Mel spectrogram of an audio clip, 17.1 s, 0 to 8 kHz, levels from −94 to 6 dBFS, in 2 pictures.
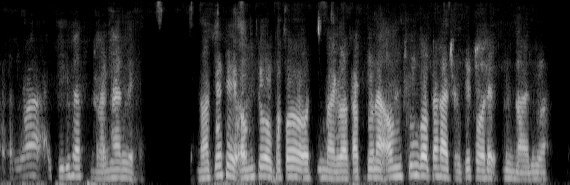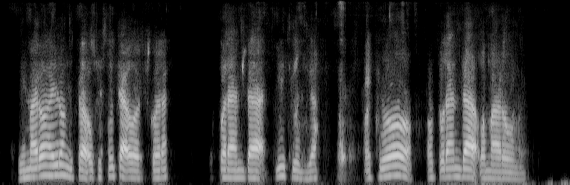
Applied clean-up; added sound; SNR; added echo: neural mask model Resemble Enhance denoiser.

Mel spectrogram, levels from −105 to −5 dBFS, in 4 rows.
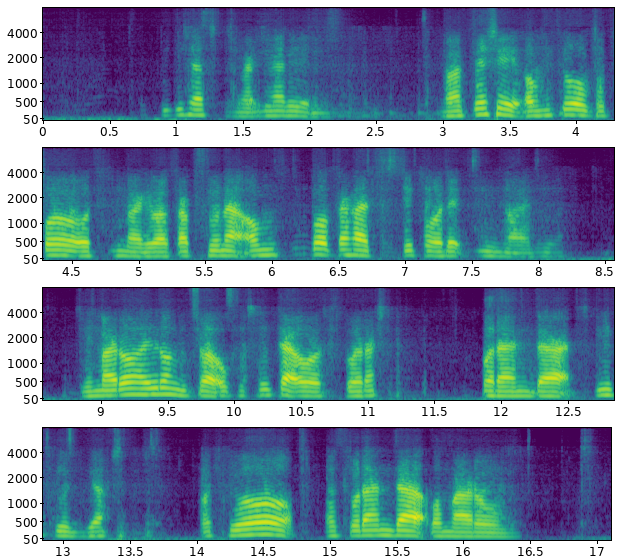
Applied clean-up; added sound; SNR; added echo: neural mask model DeepFilterNet 3.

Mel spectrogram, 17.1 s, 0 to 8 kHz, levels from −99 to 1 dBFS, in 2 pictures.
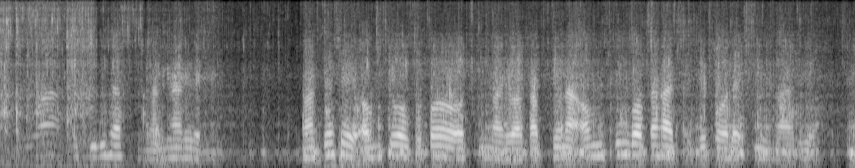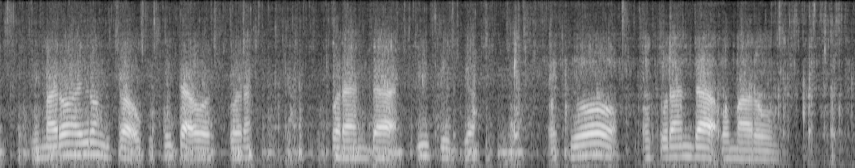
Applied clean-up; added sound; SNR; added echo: neural mask model RNNoise.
